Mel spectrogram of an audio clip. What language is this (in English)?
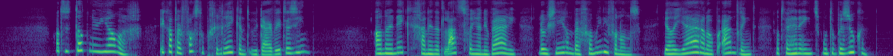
Dutch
